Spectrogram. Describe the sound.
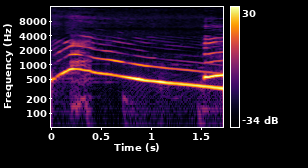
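A voice imitates a kid's blow-in toy horn: a loud, buzzy tone swoops up briefly, then slides slowly downward in pitch for over a second before a short, higher restart.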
